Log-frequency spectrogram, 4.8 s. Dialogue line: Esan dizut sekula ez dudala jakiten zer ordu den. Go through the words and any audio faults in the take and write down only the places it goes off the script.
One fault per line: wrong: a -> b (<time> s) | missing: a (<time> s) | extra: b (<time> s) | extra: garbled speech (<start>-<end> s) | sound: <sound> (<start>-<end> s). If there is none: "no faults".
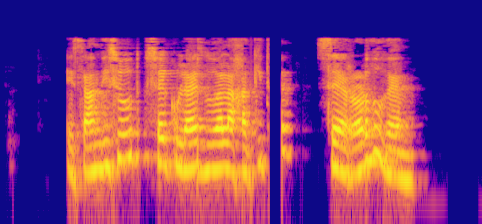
sound: dropout (2.7-2.8 s)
